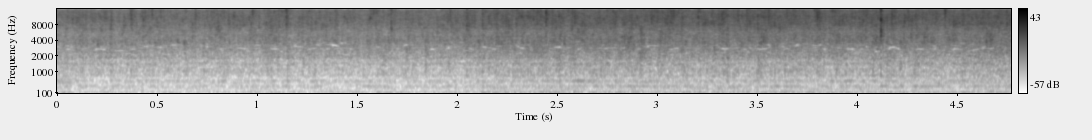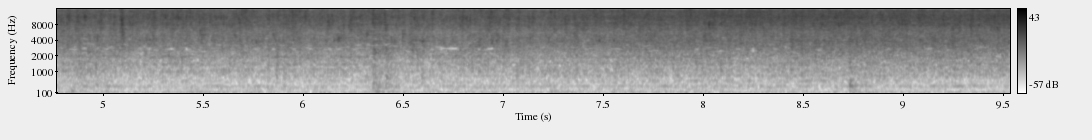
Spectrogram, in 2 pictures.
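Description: Chicken pieces sizzling as they stir-fry in oil in a pan, the sizzle growing a little louder after a couple of seconds. A wooden spatula stirs them, with a few light knocks.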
